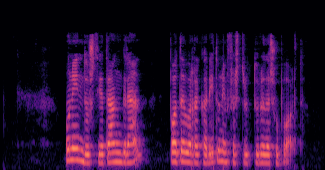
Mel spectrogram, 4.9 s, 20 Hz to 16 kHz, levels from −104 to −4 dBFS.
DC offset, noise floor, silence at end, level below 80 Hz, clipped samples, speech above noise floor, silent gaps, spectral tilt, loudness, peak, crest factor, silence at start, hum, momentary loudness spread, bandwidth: under 0.1%; -79 dBFS; 0.45 s; -78 dBFS; under 0.1%; 42 dB; none; -3.5 dB/octave; -38 LUFS; -22 dBFS; 18 dB; 1 s; none; 11 LU; 7.6 kHz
